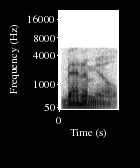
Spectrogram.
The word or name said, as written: benomyl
